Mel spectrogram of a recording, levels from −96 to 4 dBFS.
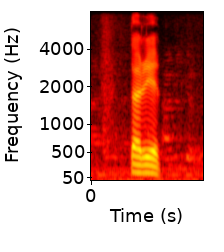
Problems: background sounds at intervals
